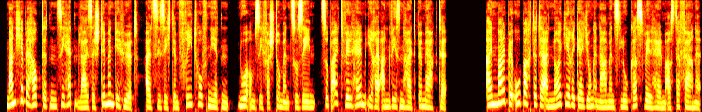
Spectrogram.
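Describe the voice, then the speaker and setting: A woman reading a scripted mystery story for language learners in a measured, careful storyteller's delivery. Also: mid-range voice, warm tone, dry recording, studio quality.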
